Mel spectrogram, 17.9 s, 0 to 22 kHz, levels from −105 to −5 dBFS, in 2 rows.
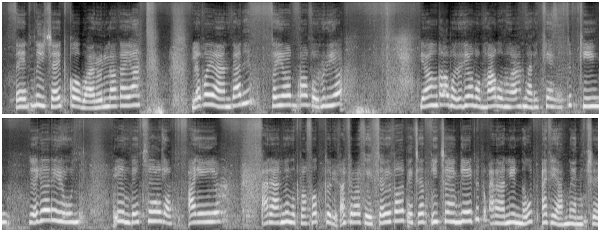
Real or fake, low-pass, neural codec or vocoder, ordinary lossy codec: fake; none; codec, 44.1 kHz, 1.7 kbps, Pupu-Codec; none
